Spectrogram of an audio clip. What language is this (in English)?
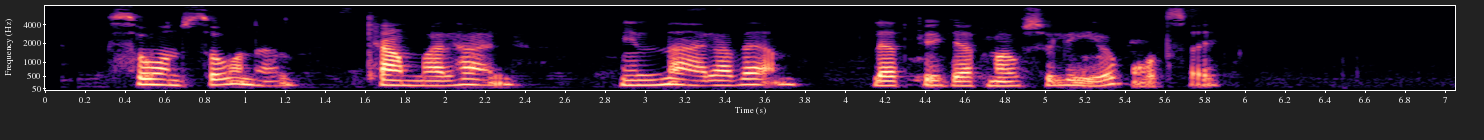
Swedish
